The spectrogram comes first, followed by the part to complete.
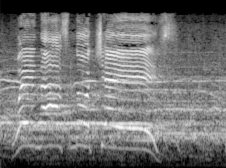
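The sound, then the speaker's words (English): A concert crowd cheers and whoops loudly and steadily, many voices blending into a sustained roar with high, rising and falling shouts riding over it. “Wow, what an amazing concert!”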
